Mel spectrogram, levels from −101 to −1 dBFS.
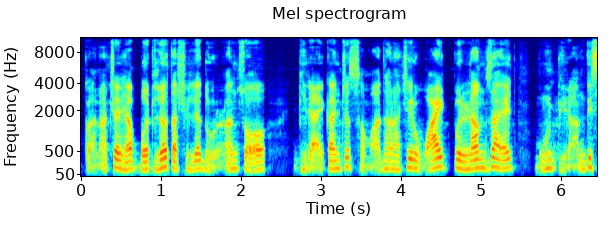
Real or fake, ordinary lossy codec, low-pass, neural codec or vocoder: fake; none; none; vocoder, 22.05 kHz, 80 mel bands, HiFi-GAN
